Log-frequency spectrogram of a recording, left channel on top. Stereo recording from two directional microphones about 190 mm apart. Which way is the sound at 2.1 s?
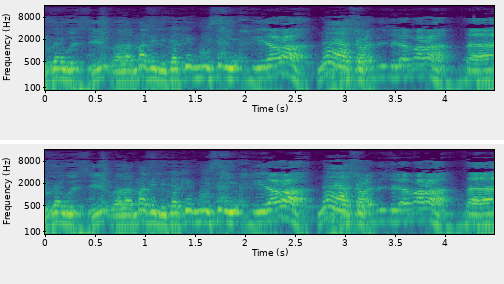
5° left (ahead or behind).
